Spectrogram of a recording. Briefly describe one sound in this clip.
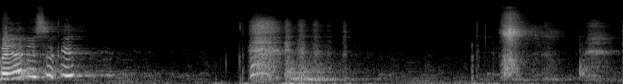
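A man sobs and sniffles into a microphone.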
